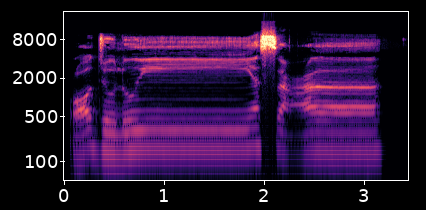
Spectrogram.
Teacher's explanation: نون ساکن کی جو آواز ہے وہ مدغم ہو جائے گی، یعنی وہ یا میں مل جائے گی۔ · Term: ادغام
